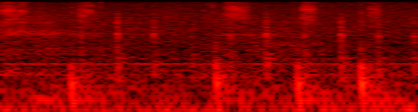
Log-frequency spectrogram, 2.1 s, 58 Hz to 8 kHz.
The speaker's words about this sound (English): if I write this on the board, LXX, which is the Roman numerals for 70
